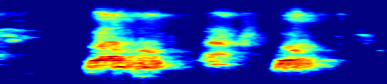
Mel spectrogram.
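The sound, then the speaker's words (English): A dog barks three times in quick succession, the first bark longer and the next two short and sharp, loud with no talking over them. “Yeah, that's the opinion of the dogs.”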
